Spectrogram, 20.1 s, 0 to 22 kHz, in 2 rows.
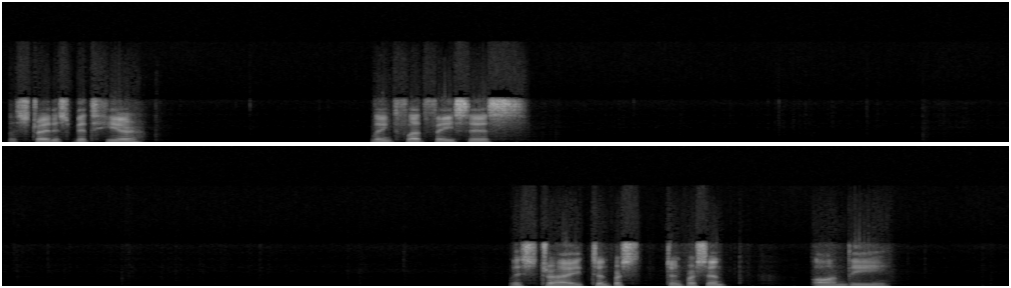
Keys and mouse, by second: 0.0 Tab, 0.2 right click, 0.4 Tab, 0.8 alt+a, 1.1 middle click, 1.7 3, 2.3 alt+shift+right click, 2.8 q, 3.8 Tab, 4.4 shift+q, 8.6 alt+shift+z, 9.9-10.5 middle drag, 11.3 middle click, 11.8 shift+middle click, 12.3-12.6 middle drag, 13.9 middle click, 14.3 F9, 18.2-18.5 middle drag, 18.9 shift+middle click, 19.3-20.1 middle drag.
